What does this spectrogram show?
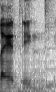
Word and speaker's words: leading: itu kalau bahasa Inggrisnya Leading ya ini ini bacanya bukan reading Yayuk kalau Leading itu memimpin kalau leting itu spasi yakni jadi bestline antara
